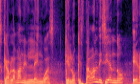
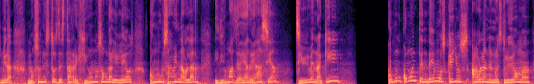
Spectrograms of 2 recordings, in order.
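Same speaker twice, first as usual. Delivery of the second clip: raised, astonished questioning; amazed crowd; 8 semitones higher than usual. Acted. Preacher voicing amazed listeners, raised astonished questions. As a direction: voice the crowd's disbelief, pitched up.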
